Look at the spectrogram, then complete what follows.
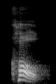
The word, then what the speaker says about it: cold: pronunciamos call y enseguida la d final no es aspirada O sea que no se libera el aire al final como si estuviéramos pronunciando formalmente no estamos diciendo Cold estamos diciendo Cold sí se articula sí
